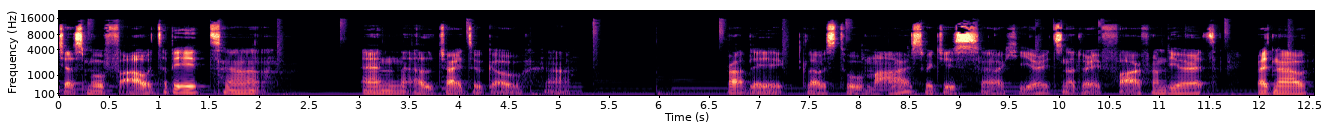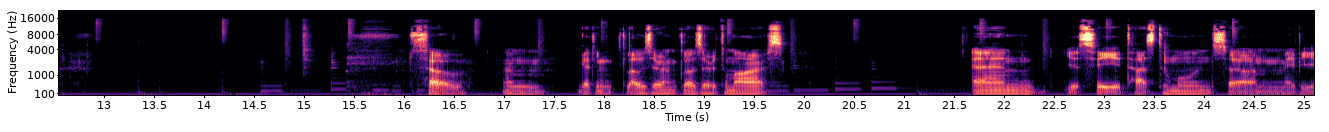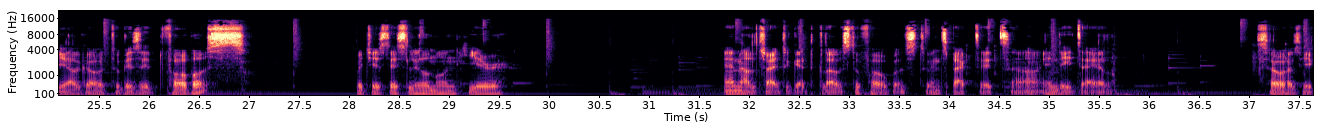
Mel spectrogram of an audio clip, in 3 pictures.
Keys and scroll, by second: 3.1 a, 8.2-9.4 typing, 11.0-13.6 typing, 19.3-19.7 a, 23.7-37.6 typing.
